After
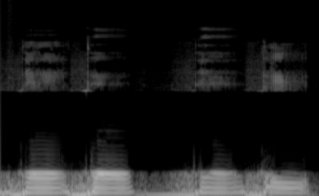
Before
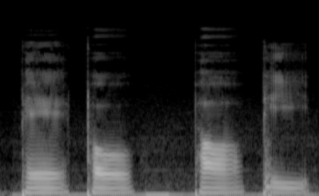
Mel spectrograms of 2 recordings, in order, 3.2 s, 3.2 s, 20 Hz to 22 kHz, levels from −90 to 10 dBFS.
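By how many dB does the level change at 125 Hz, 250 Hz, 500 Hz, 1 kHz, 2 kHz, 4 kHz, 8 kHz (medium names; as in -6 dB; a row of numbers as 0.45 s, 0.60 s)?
+1.5 dB, +0.5 dB, -2.5 dB, under -40 dB, under -35 dB, -2.5 dB, no reading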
